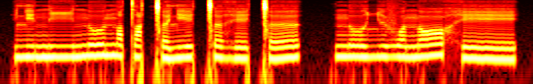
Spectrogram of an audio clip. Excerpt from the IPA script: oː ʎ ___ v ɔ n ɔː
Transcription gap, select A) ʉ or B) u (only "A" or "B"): A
